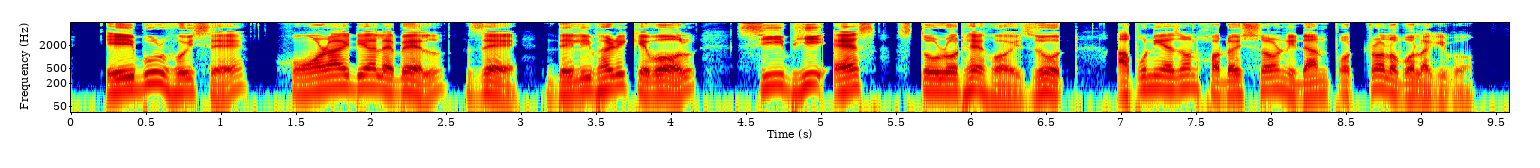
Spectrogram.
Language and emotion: Assamese, neutral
